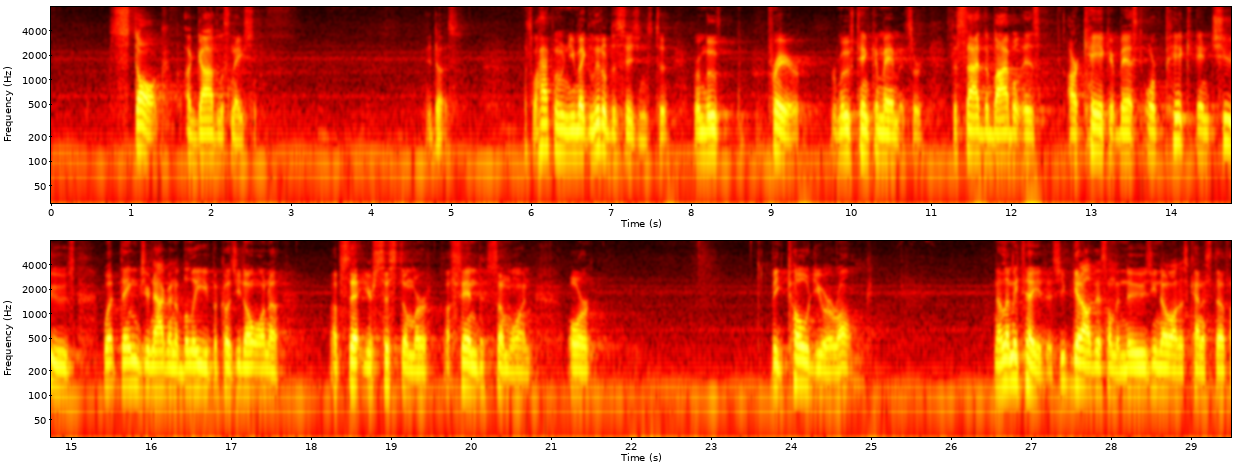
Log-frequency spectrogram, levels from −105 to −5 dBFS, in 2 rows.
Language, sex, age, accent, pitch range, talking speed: English, male, 50-69, American, 100-135 Hz, 155 wpm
